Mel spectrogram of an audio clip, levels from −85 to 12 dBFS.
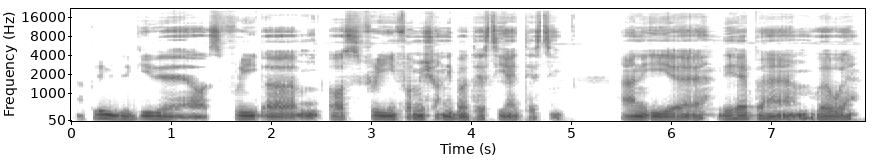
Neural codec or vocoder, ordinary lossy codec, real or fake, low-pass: none; none; real; none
